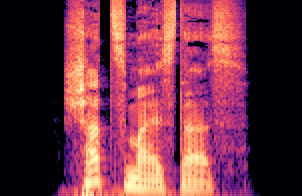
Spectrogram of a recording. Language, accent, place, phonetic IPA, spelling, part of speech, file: German, Germany, Berlin, [ˈʃat͡sˌmaɪ̯stɐn], Schatzmeistern, noun, De-Schatzmeistern.ogg
- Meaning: dative plural of Schatzmeister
